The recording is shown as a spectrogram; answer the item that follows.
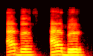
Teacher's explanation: Enggak ada nafas di situ enggak ada angin keluar di situ yang keluar itu hanya suara pantulan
